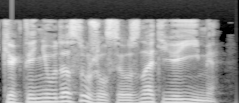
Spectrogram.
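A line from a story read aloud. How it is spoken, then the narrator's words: Calm reply. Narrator (Russian): спокойно ответил Сергей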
